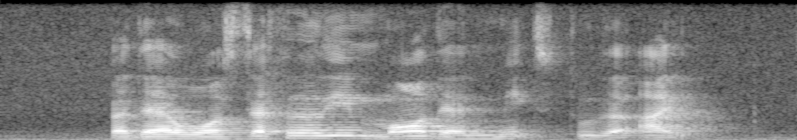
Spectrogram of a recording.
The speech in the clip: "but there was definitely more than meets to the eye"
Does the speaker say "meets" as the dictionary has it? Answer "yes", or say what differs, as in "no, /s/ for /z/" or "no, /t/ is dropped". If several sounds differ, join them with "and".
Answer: no, /s/ is dropped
